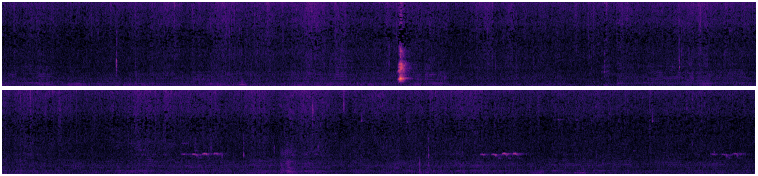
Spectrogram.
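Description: A honeybee swarm clustered on a comb frame, buzzing with a steady low hum. A single sharp click about eight seconds in.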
